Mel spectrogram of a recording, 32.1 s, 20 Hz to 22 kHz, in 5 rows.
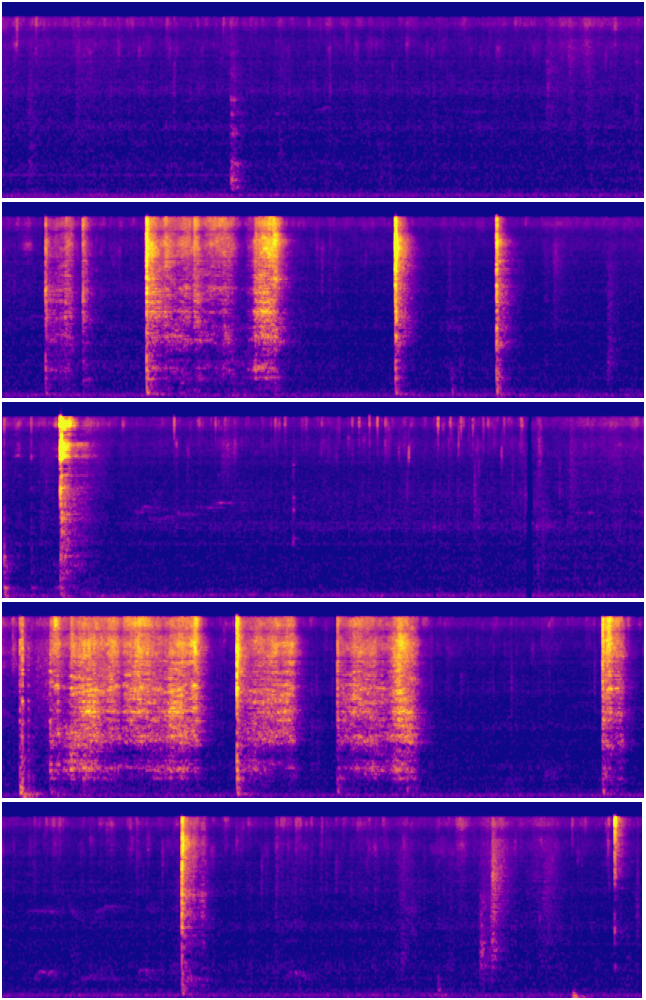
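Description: Metal spoon stirring chopped strawberries and sugar in a small stainless steel saucepan as the sugar melts into a compote, clinking and scraping against the pan. The stirring comes in two longer spells, about 7 and 20 seconds in, with single taps of the spoon in between.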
